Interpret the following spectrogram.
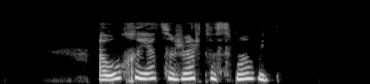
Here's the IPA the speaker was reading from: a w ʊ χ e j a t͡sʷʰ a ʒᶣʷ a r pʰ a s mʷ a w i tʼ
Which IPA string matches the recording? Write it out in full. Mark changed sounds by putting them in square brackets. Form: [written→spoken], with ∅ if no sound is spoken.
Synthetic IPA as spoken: a w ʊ χ [e→a] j a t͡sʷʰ a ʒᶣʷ a r [pʰ→tʰ] a s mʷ a w i tʼ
